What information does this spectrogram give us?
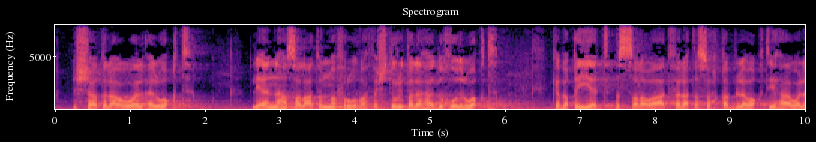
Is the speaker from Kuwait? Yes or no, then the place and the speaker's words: yes; Kuwait; وهذا عندنا في الكويت لا يمكن في البلد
